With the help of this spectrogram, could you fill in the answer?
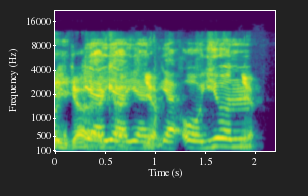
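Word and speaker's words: Jon: go yeah yeah or Yun I believe is how it's pronounced in Swedish two joh in the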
